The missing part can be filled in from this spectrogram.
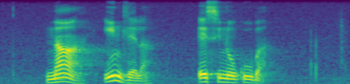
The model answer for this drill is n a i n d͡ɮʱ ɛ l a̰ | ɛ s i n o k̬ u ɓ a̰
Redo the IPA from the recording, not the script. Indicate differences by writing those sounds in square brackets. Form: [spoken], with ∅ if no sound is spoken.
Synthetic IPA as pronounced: n a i n d͡ɮʱ ɛ l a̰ | [e] s i n o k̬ [uː] ɓ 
